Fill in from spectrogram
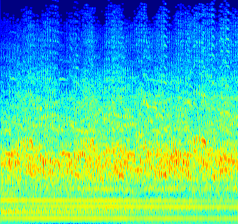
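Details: Wintering sandhill cranes at Whitewater Draw Wildlife Area, Arizona: a dense, continuous wash of rolling, overlapping crane calls from a large flock, with no single bird standing out, over a steady low droning hum.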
